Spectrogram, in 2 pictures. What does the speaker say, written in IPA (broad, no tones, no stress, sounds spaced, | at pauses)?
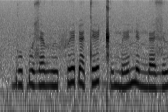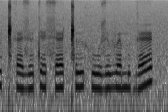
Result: ɡ u ɓ u z ɛ v ɨ f e ɗ ɛ t e ɡ͡ǁ u m e n e ŋ ɛ z ɨ ǁʰ ɛ z ɨ t e s ɛ ǁ ɨ x u z ɨ v ɛ m ɨ ɡ ɛ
